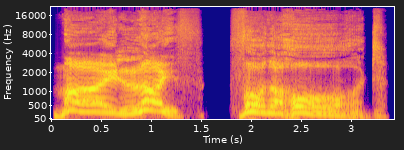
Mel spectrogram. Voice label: Male Orc; Hero; Varok; Anduin; Mission8 Exchange E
